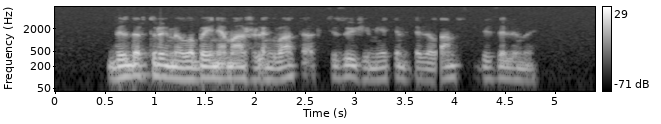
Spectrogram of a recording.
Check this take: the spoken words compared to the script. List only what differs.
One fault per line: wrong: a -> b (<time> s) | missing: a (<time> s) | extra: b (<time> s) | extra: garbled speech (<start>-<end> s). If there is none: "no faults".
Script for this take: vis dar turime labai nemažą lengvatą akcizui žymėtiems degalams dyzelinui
no faults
